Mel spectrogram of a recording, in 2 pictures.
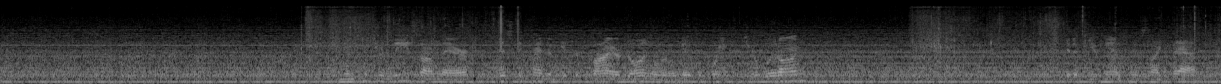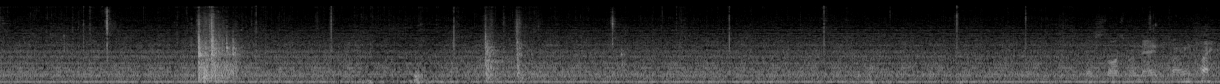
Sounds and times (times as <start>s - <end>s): Fire: 0.0s - 24.4s.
